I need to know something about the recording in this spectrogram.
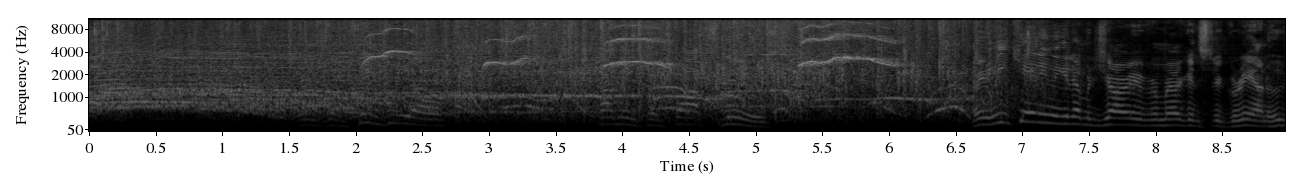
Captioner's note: cheers and applause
